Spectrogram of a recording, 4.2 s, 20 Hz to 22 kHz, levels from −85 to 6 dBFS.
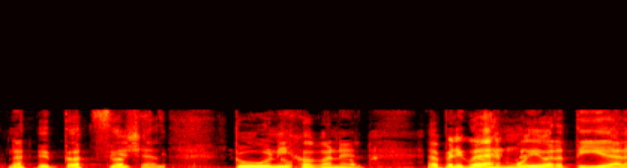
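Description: Echo leak occurs at 0.72–0.85, 1.03–1.33, 1.86–1.98, 2.32–2.54, 2.78–2.84 and 3.15–3.52 s. Each time, a copy of the speech returns about 0.3 s late. The likely cause is a loudspeaker on the far end whose echo canceller let part of its microphone pickup slip through and be sent back. The scraps at 0.72, 1.86 and 3.15 s are nearly as loud as the speech. Those at 1.03 and 2.32 s sit well below it, and the one at 2.78 s is barely audible.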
